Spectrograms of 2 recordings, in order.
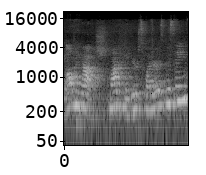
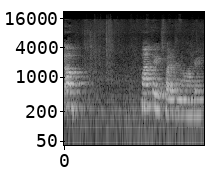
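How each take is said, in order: First: Mildly shocked, rising at the end; a touch of feigned alarm; acted concern. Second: An offhand "oh", then dropping low; casual, unconcerned reassurance; dismissive. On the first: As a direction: take the loss seriously, as if about to act. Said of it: "look like you're gonna do something about it". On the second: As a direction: brush off the worry with a low, matter-of-fact answer. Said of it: "You can't just say". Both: Shown as a demonstration.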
